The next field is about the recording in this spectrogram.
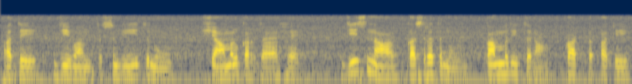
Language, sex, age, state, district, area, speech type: Punjabi, female, 45-60, Punjab, Barnala, urban, spontaneous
